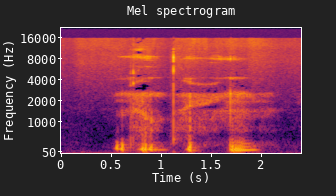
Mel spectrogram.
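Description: A man talking softly and close to the microphone, starting about half a second in, in a soft-spoken ASMR voice.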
